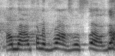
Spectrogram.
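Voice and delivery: proud Bronx intro with a laugh. Shown as a demonstration. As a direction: say it again bigger, cracking up. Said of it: "Okay, I got it".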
